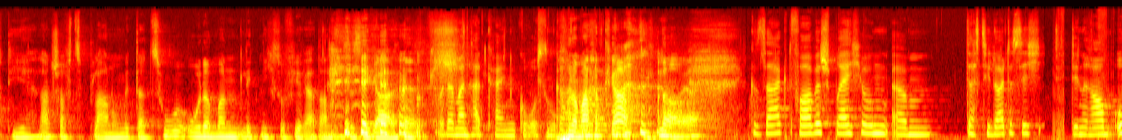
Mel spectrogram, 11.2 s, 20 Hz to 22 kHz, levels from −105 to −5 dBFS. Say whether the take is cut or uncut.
cut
